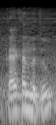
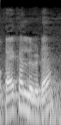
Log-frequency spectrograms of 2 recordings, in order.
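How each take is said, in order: First: Said in the usual way. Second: काय खाल्लं बेटा asked with a louder push; loud prompt to a toddler; louder, coaxing. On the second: Shown as a demonstration. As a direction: say it louder to show the child. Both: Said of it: "जोरात बोल मग".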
